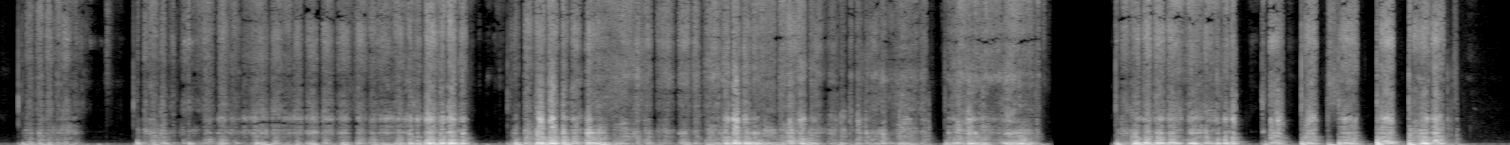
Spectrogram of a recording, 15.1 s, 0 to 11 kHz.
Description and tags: Pencil on paper scribbling.
Recorded with H5 Zoom with NTG-3 mic.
